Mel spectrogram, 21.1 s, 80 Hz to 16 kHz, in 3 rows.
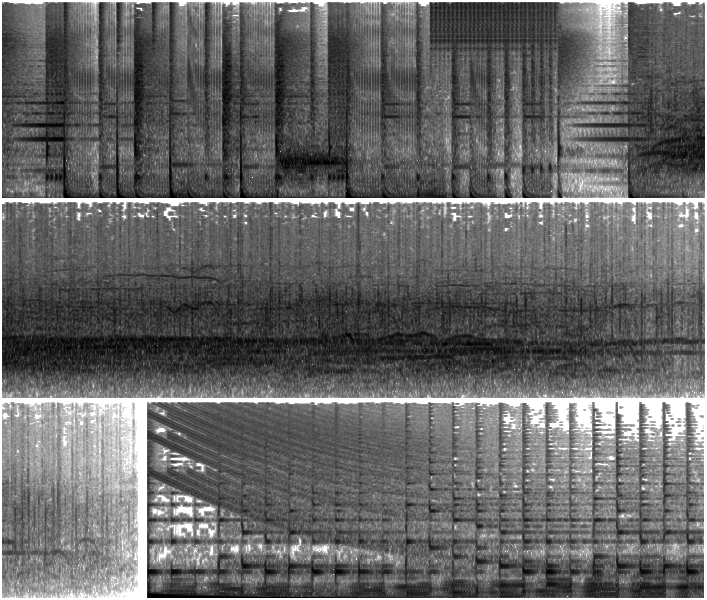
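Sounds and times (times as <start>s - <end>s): electronic music with heavy bass: 0.0s - 5.6s, 15.5s - 20.0s
crowd cheering and applauding: 6.3s - 15.5s.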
